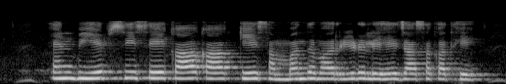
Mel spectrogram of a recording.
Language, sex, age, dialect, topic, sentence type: Chhattisgarhi, female, 18-24, Eastern, banking, question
